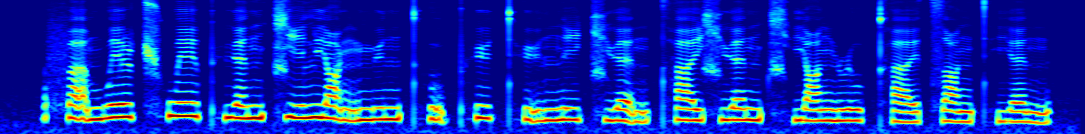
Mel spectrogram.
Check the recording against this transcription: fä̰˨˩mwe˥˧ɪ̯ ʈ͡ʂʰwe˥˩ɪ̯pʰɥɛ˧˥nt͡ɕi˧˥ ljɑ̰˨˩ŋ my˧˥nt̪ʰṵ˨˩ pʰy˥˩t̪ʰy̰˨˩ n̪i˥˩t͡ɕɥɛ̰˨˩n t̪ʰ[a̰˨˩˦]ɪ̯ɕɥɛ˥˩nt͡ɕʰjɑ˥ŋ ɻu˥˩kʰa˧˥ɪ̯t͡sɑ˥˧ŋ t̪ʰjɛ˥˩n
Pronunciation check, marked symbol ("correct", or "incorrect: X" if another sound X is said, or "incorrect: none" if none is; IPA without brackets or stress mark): incorrect: a˥˧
